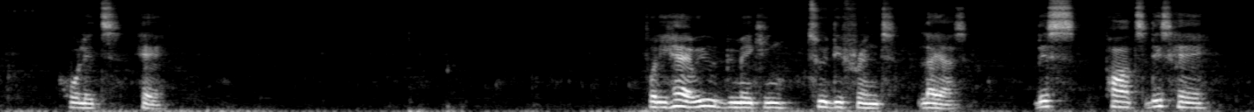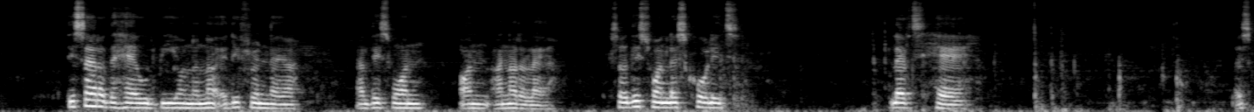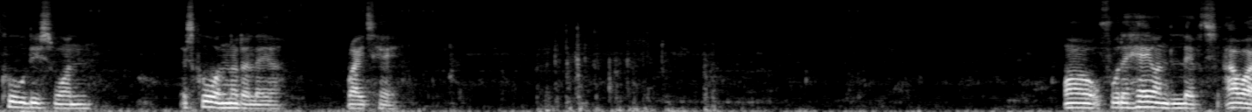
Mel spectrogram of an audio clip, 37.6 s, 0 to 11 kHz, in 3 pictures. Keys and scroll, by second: 20.9-23.6 typing, 23.7 Return, 30.3-32.3 typing.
